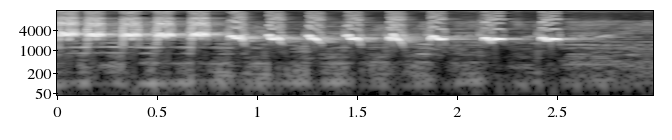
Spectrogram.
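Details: Greater green leafbird singing hard to provoke rival leafbirds before competition: a quick string of clear whistled notes, the first ones fuller and buzzier, the later ones thinner and slowing slightly, over faint low background noise.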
